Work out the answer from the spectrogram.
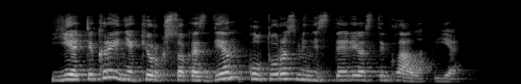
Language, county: Lithuanian, Tauragė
